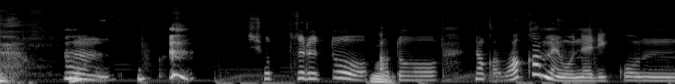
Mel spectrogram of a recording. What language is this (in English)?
Japanese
